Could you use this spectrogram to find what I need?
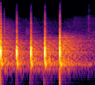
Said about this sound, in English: I wake up because I'm hearing a knock. And then when I woke up, I thought, wow, that's Krishna knocking on the door.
